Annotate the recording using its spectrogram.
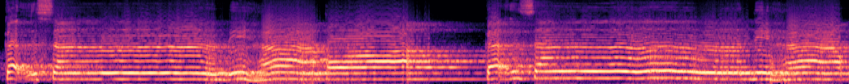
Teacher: یہاں ہم نے نون اور تنوین کو اخفا اور غنہ کے ساتھ پڑھا ہے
